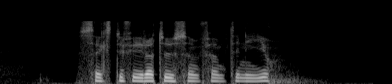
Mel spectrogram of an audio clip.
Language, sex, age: Swedish, male, 29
